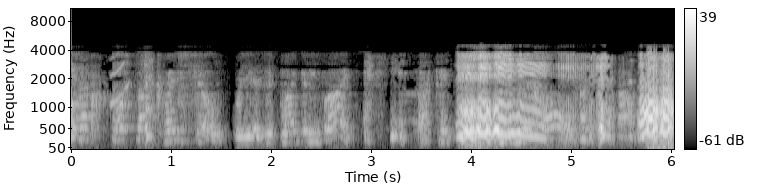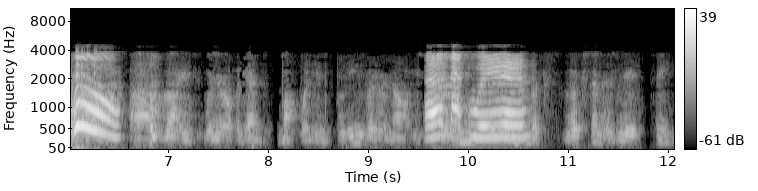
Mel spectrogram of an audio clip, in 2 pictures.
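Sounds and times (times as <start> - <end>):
quiet talk: 0.0 - 12.0
person laughing loudly: 3.0 - 6.6.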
